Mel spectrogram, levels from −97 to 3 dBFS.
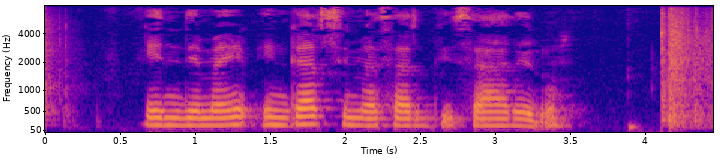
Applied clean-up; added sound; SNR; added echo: none; Slam; 11 dB; none.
